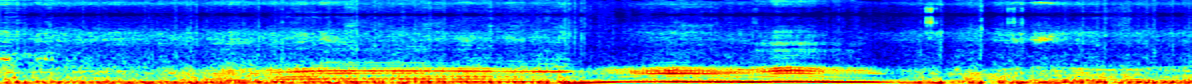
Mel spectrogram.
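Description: Engine revs up and down with an uneven, stumbling beat in the exhaust note under throttle, pointing to a misfire of unknown cause.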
